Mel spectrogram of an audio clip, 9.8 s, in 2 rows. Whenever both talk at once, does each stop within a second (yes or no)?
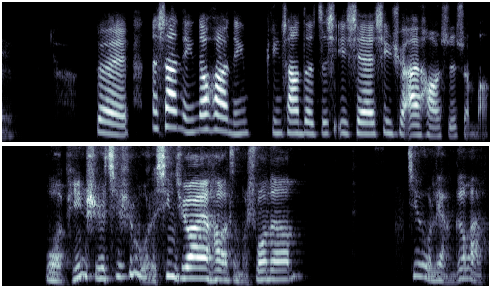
yes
